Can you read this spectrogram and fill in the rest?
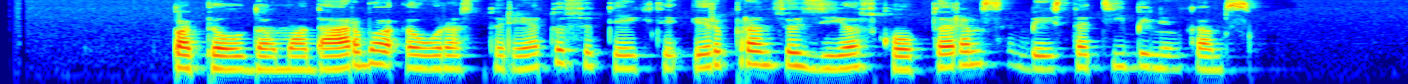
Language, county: Lithuanian, Šiauliai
